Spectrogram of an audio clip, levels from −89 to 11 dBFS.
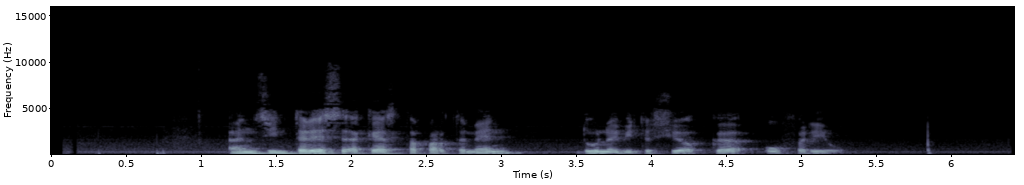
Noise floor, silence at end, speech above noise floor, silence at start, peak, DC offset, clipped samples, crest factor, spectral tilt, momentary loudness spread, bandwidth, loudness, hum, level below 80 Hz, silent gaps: -65 dBFS; 1.15 s; 40 dB; 0.75 s; -8 dBFS; under 0.1%; under 0.1%; 20 dB; -9 dB/octave; 13 LU; 6.4 kHz; -26 LUFS; none; -76 dBFS; none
